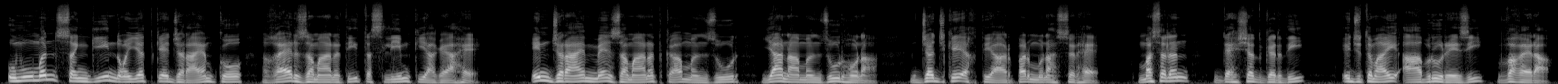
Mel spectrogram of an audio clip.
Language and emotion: Urdu, neutral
